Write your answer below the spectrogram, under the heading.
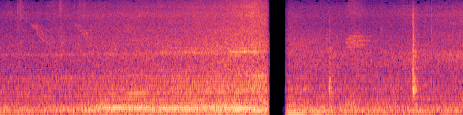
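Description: A road vehicle passing close by, its engine growing louder for about three seconds before the sound cuts off suddenly. Then a metal ladle stirring chickpea curry (chana) in a large aluminium pot, clinking sharply against the pot a couple of times.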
